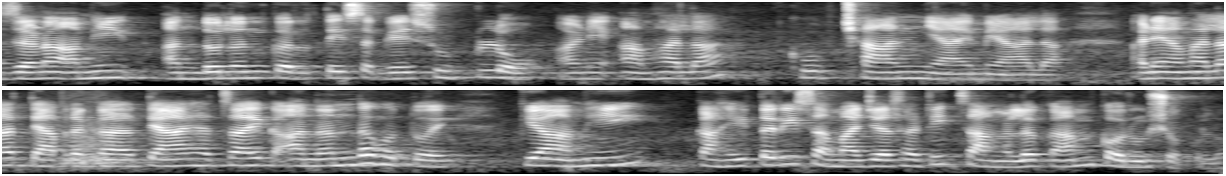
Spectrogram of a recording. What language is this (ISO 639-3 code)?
mar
